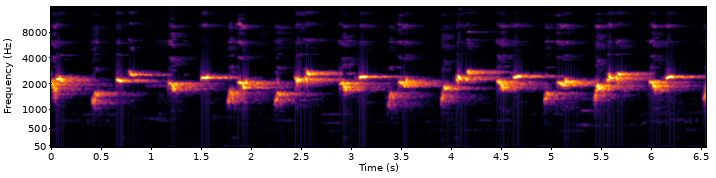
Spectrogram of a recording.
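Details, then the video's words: Sooty-headed bulbul, locally trucukan, in a master recording used to get caged birds to sing back. Continuous liquid whistling moves in short downslurred notes, alternating between a higher and a lower tone at a brisk pace. "masteran untuk burung trucukan di jamin langsung nyaut"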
